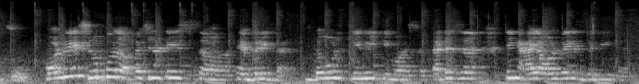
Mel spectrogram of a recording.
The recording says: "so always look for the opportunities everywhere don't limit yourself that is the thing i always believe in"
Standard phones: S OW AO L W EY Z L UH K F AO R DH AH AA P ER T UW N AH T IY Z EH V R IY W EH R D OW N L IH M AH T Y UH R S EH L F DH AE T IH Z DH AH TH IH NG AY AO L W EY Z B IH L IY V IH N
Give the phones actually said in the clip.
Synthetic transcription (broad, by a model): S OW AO L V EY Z L UH K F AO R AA P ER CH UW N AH T IY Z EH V R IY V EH R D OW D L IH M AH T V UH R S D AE T IH Z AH T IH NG AY AO L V EY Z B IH L IY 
